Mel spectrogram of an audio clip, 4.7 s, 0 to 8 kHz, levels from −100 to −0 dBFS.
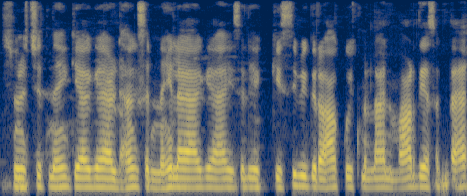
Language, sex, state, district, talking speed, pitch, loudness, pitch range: Hindi, male, Bihar, Jahanabad, 280 wpm, 140 Hz, -16 LUFS, 140-145 Hz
